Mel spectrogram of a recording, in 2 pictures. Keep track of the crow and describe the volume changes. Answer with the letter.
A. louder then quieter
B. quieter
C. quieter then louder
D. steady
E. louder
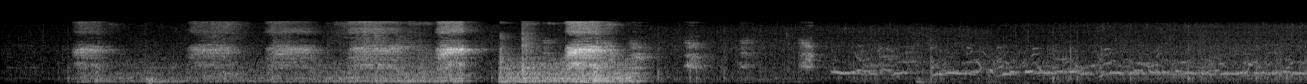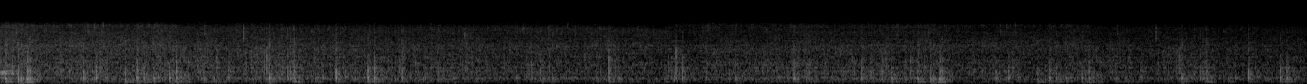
E.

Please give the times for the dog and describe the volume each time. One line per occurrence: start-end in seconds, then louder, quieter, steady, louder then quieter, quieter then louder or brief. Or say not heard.
5.3-13.2 steady.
